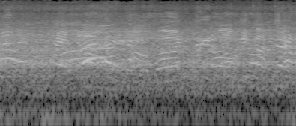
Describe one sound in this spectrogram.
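A stadium crowd cheers in the distance.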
